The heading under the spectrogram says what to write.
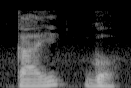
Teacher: en el primer caso tenemos un diptongo kay go porque tenemos la vocal abierta vocal cerrada eso es un diptongo por lo tanto forma una sílaba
